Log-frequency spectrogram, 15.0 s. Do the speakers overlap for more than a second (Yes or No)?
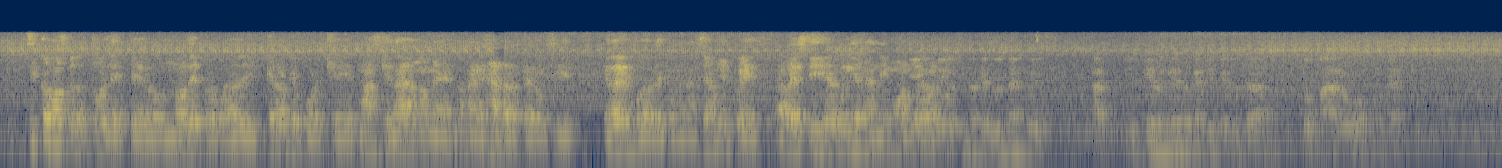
No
